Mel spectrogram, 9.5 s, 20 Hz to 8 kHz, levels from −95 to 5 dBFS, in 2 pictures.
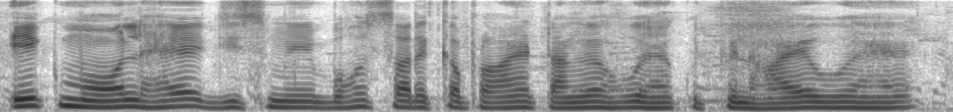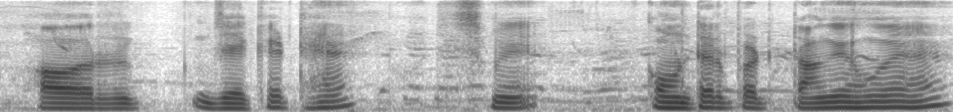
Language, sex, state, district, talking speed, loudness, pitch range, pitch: Hindi, male, Bihar, Jahanabad, 145 wpm, -23 LUFS, 140-160 Hz, 150 Hz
